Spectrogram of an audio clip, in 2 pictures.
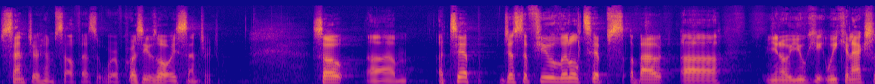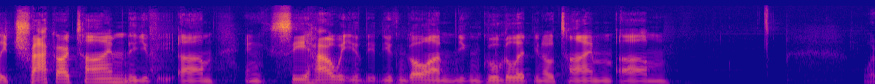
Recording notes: At the ISKCON temple in Potomac, Maryland.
